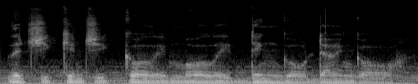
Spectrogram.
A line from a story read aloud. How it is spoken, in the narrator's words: his dog answered the song, softly and sadly, and sang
